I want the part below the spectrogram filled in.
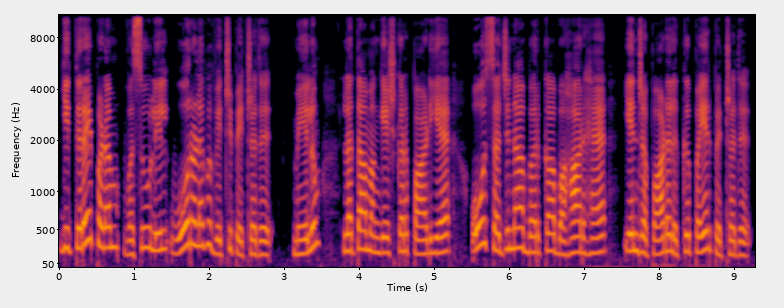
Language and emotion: Tamil, neutral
